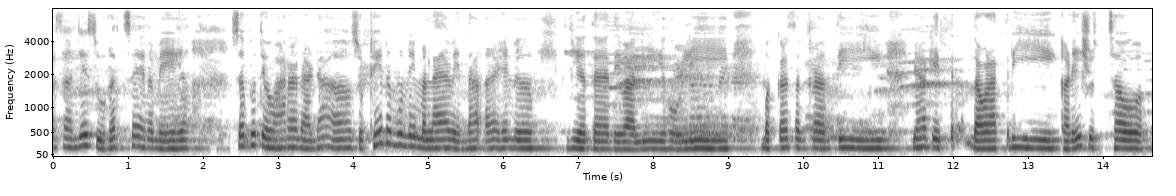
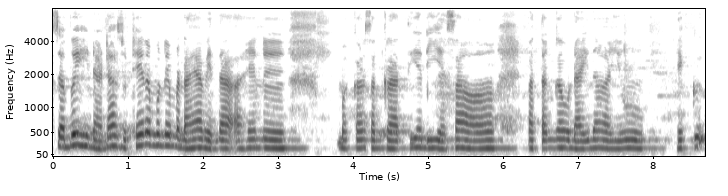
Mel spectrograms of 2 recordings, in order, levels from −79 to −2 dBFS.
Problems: constant background noise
